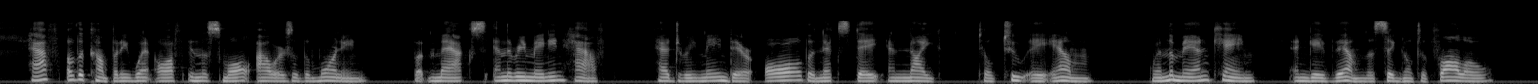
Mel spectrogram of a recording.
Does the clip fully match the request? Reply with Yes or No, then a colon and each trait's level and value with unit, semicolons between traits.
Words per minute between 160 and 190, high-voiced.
No: average, 170 wpm; medium, 155 Hz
